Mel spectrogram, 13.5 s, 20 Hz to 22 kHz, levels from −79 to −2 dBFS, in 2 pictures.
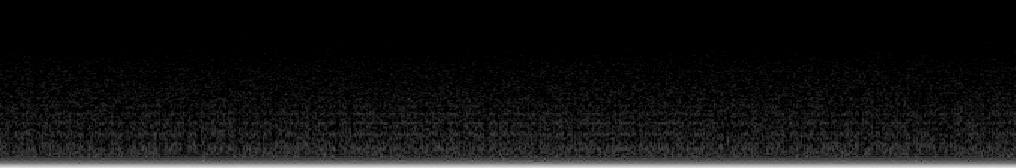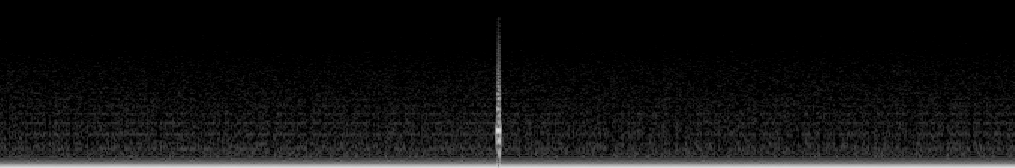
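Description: A corrupt frame decoded at 10.08 to 10.10 s gives a brief, fairly loud blip lasting about 26 ms. Bits in what sounds like a single compressed frame were damaged, and the decoder played it anyway rather than concealing it. The misread values put energy at frequencies where it does not belong. The result is a short chirp-like burst, peaking at around -10 dBFS, that stops when the next intact frame begins.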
